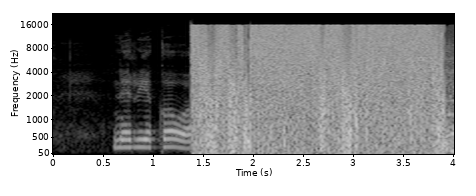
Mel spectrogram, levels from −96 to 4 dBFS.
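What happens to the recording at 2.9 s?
At 2.9 s you're in the middle of samples built from the wrong bytes, running from about 1.38 s to the end. The reader is misassembling each sample's bytes, so the jittery low bits become the big part of every value, and the speech turns into loud, harsh broadband noise.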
